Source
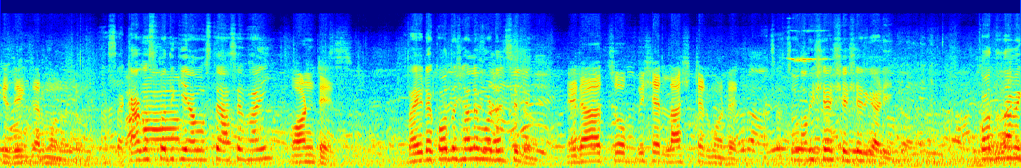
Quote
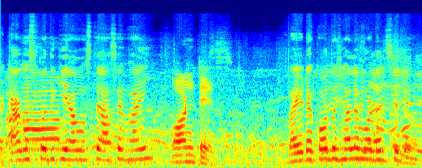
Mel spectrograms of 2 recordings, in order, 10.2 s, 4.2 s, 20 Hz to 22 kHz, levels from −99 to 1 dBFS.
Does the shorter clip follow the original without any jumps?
yes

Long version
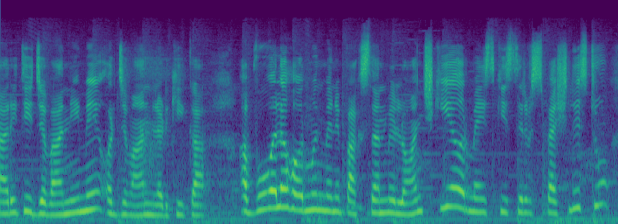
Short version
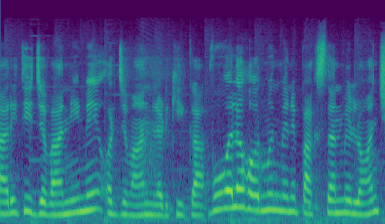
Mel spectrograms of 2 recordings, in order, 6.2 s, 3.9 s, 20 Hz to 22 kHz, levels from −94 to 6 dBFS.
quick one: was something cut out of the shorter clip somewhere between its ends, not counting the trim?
yes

